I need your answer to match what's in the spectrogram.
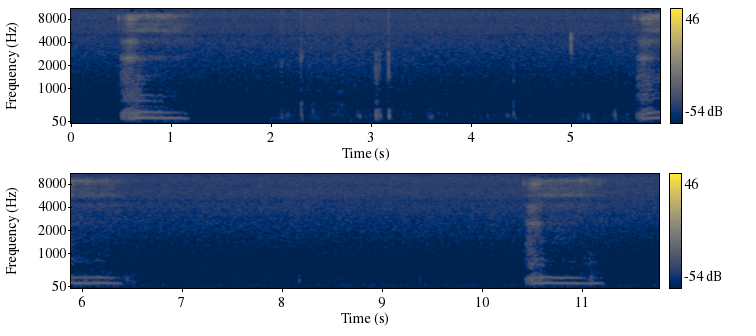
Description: Listen to the cutest sounds ever made by a really tired Corgi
